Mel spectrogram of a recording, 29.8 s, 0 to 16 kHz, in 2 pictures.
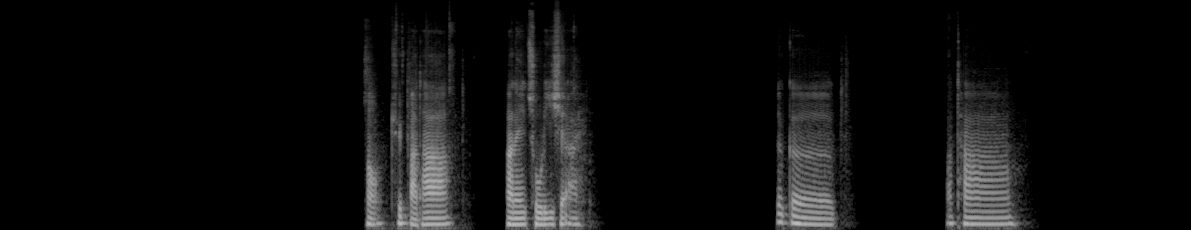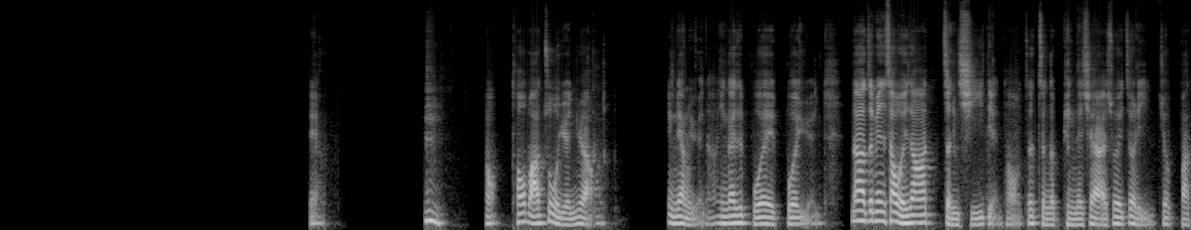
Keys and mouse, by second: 0.5 shift+middle click, 2.3 g, 2.4 b, 4.9 click, 5.6 middle click, 6.0 shift+middle click, 6.4 middle click, 7.1 shift+middle click, 8.2 middle click, 9.0 click, 9.4-10.5 middle drag, 11.0 click, 11.9 click, 13.3 shift+Tab, 14.0 ctrl+x, 15.2 ctrl+shift+z, 16.2 ctrl+z, 18.4 middle click, 19.1 middle click, 20.5 middle click, 22.4 shift+Tab, 22.9 click, 23.8 middle click, 24.9 middle click, 26.7 alt+middle click, 29.1 click.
